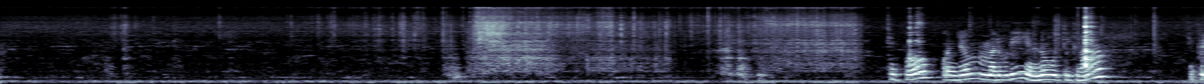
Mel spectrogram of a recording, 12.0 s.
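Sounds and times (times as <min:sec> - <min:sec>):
food sizzling in oil: 0:00.0 - 0:12.0
metal skewer scraping a pan: 0:03.7 - 0:09.3.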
